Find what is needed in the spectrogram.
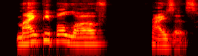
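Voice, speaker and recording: The recording is very clean, with a silent background. A woman talks in a fairly low pitch. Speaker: business coach, online community founder. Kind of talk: live stream tutorial. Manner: casual, conversational.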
